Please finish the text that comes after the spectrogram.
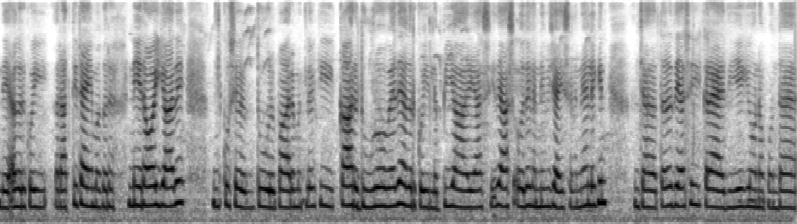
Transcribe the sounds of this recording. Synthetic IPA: d̪eːʔəɡəɾkoːiːɾat̪ːiːʈaːiməɡəɾ | neːɾaːijaːd̪eː | kʊsed̪uːɾpaːɾmət̪ləbkɪkaɾd̪uːɾɦoːʋeːd̪eːəɡəɾkoːiːləbːiːjaːɾeasiːd̪eːəsoːd̪eːkənːeːbiːd͡ʒaːiːsəkneːɛ̃ːleːkɪn | d͡ʒjaːd̪aːt̪əɾd̪eːəsekəɾɛːd̪iːeːkɪoːnãːpɔ̃ːnd̪aːɛː

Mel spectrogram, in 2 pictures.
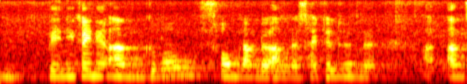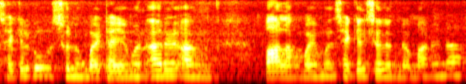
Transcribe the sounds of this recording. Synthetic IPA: benikʰajnɯaŋɡɯbawsɔmnaŋdɯaŋnɯsajkʰelɾɯŋnɯ | aŋsajkelɡɯwsɯlɯŋbajtʰajɯmɯnaɾɯaŋ | b̥alaŋbajmɯnsajkʰelsɯlɯŋnɯmanɯna

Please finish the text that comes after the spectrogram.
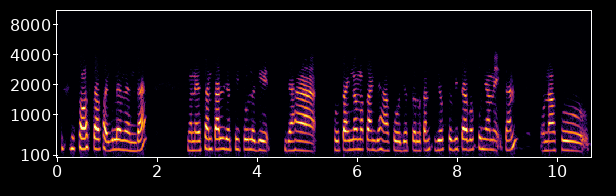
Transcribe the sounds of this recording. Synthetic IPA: sɔ̃st̪ʰakʰɔt̚ɡɛlɛmɛnd̪a | manɛsant̪ald͡ʒat̪ikɔləɡit̪̚ˀ | d͡ʒaɦã | kɔt̪ajnɔmakand͡ʒaɦãkɔd͡ʒɔt̪ɔlakansud͡ʒɔɡsubit̪abakuɲamɛʔ̚kan | ɔnakɔ

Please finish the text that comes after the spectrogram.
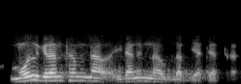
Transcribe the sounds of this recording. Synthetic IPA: molɡɾənt̪ʰəmnaidanemnaupləb̚d̪jat̪jat̪ɾə

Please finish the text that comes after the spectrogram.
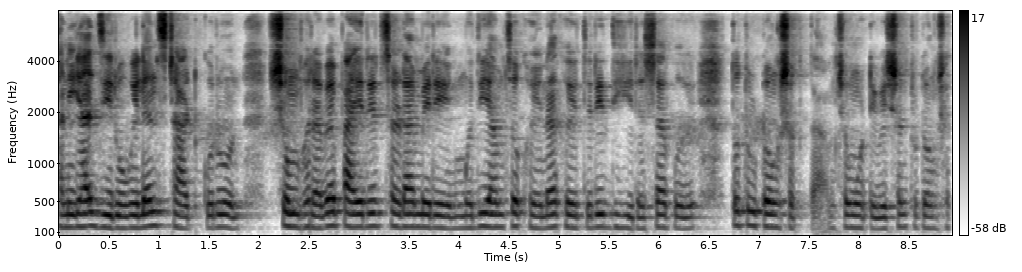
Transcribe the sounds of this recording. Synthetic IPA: aɽ̃ijad͡ziɾoʋelansʈaɾʈkəɾuːn | ɕəmbʱəɾaʋjapajɾeʈsəɽameɾenməd̪ʱiamt͡sɔkʰəjnakʰəjt̪əɾid̪ʱiɾəɕapəjt̪ɔt̪uʈɔ̃ŋɡɕəkt̪a̰a̰mt͡ɕamoʈiʋeɕənt̪uʈɔ̃ŋɡɕək

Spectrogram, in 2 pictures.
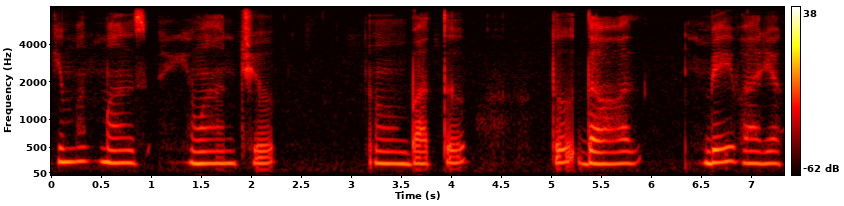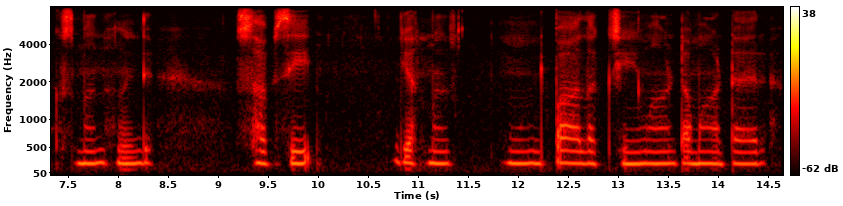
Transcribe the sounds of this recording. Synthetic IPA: jimɐnmɐnz | jiʋaːnt͡ʃʰi | bɐt̪ɨ | t̪ṵd̪aːl | beːjʋaːɾjaːkɨ̥smɐnhunʲd̪ʲ | sɐbzi | jɐt̪ʰmɐnz | nʲpaːlɐk̚t͡ʃʰijiʋaːnʈɐmaːʈɐɾ

